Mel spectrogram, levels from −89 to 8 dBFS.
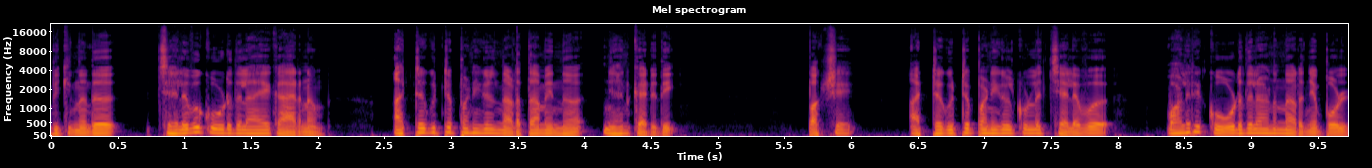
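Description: No technical faults can be heard anywhere in the recording.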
